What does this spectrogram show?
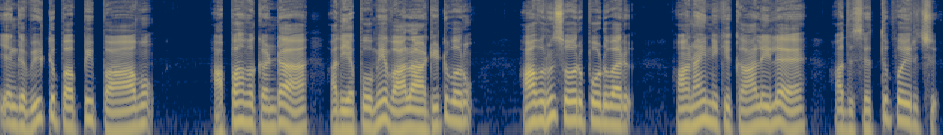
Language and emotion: Tamil, sad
